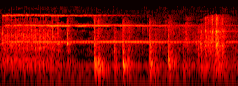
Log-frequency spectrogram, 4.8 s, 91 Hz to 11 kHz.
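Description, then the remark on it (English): A telephone rings steadily in police barracks with a bright, sustained bell tone, broken by a few sharp rattling clicks. No one speaks. “2 hours later, I was sitting in the barracks all alone when the phone...”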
